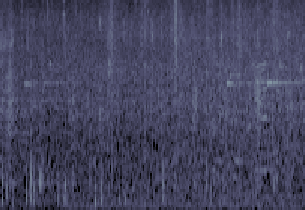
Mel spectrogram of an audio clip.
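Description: Faint hoofbeats of a horse cantering on a soft dirt arena: a quick, irregular run of dull thuds in the first two seconds that grows weaker as the horse slows.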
